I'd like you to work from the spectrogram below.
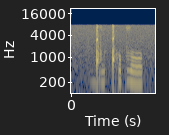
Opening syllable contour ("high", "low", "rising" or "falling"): high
